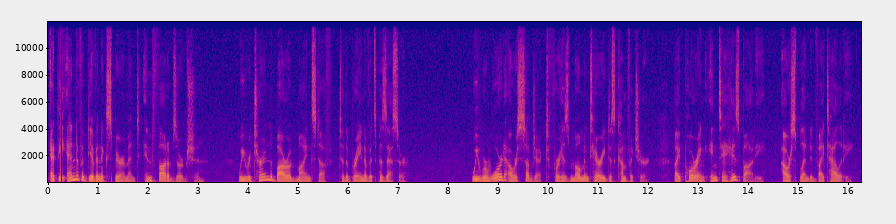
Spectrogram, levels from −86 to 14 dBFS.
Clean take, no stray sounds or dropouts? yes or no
no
